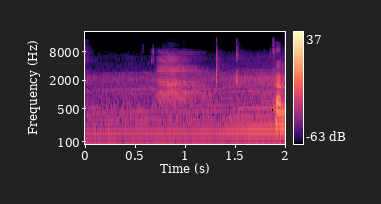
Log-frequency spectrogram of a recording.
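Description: Small battery-powered handheld fan running close to the microphone: a low motor hum that rises in pitch over the first second and a half as the fan spins up, then holds steady. A click comes at the start, and a brief breathy rush of air about a second in.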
